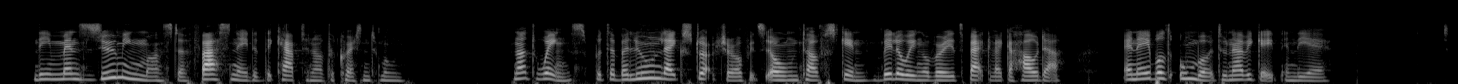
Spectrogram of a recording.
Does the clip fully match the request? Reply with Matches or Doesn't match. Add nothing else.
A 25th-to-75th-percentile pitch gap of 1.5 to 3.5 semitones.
Doesn't match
